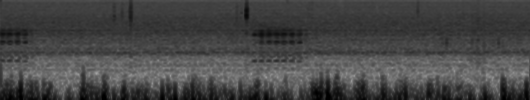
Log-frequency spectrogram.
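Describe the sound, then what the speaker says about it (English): Several bleats from Minecraft sheep, including a baby sheep, repeat over a constant low rumbling bed at moderate loudness, with no talking. "Look at the baby sheep."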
